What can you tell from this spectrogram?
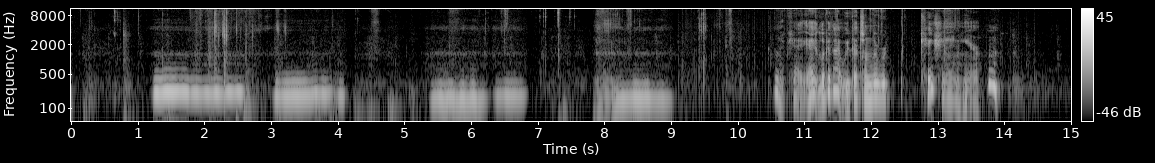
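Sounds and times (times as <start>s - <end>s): man humming: 1.2s - 4.2s, 5.3s - 6.9s, 7.8s - 9.2s, 13.6s - 14.0s.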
